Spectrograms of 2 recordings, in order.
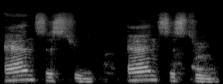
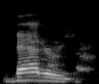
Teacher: So the stress falls on the first syllable.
